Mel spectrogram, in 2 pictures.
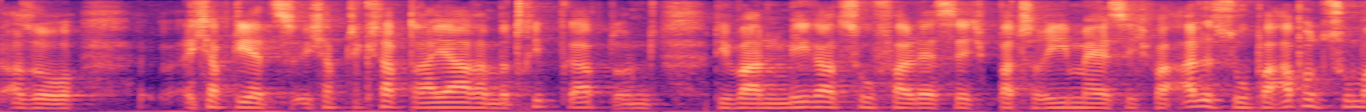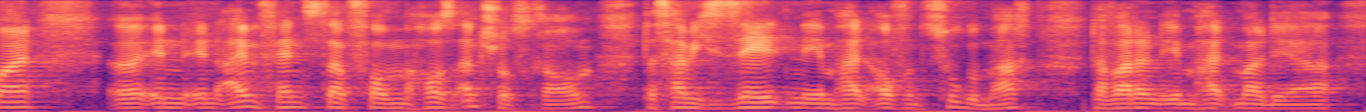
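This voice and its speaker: Delivered at a fairly quick pace, an unremarkable speaking voice keeps a fairly even intonation. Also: man, medium pitch for a man. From western Germany, Lower Rhine. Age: 40s. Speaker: podcast co-host, IT security business owner. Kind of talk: casual chat.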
